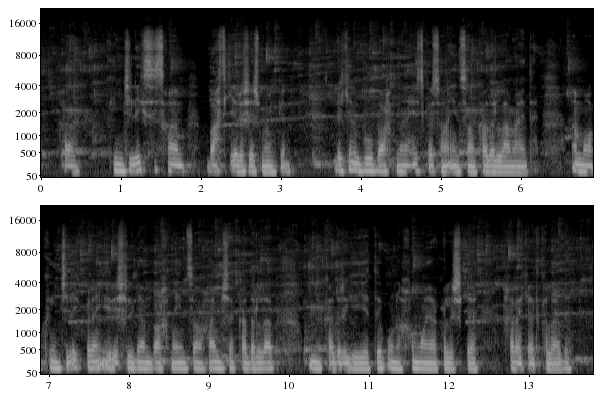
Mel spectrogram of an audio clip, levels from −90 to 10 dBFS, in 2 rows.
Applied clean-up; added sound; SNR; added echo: none; Fill (with liquid); 20 dB; none.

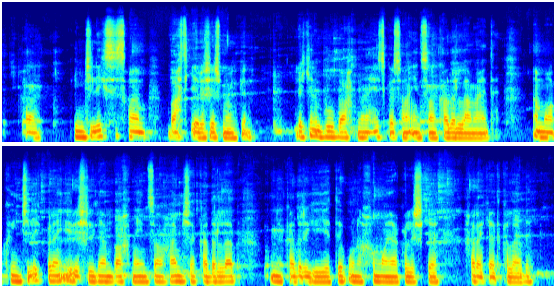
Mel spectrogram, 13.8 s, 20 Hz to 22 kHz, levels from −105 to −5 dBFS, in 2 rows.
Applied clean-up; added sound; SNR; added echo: neural mask model RNNoise.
